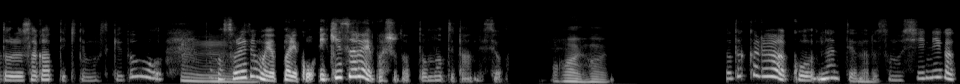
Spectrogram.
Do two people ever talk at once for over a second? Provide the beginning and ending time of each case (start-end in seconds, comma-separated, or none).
none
